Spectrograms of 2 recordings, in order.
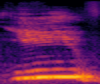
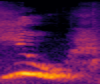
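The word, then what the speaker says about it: ewe: w e as well please never read it as Eve if pronunciation is completely a wrong pronunciation it's always pronounced as you and this is she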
